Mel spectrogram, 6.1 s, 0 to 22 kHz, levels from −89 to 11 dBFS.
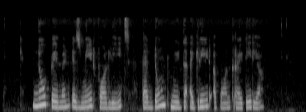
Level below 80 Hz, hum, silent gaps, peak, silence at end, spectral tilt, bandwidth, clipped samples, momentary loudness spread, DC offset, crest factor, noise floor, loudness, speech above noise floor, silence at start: -66 dBFS; none; none; -14 dBFS; 0.9 s; -7.5 dB/octave; 11.5 kHz; under 0.1%; 12 LU; under 0.1%; 16 dB; -69 dBFS; -30 LUFS; 40 dB; 0.65 s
